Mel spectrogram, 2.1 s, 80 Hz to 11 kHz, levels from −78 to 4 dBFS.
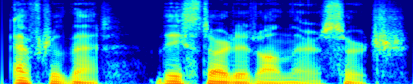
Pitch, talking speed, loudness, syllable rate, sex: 85 Hz, 205 wpm, -19 LUFS, 4.7 syllables/s, male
